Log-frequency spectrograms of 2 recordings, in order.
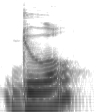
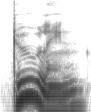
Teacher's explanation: Duel with a dark L and dueling with a light L. Because the L is between vowels in the word dueling.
